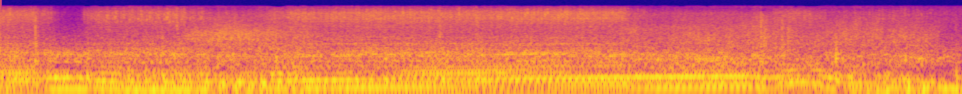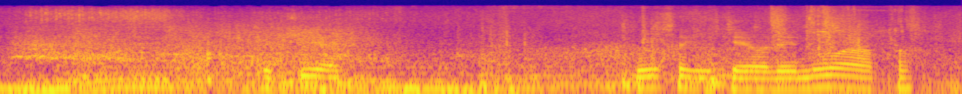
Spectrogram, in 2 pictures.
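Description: A buggy engine hums and roars steadily.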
